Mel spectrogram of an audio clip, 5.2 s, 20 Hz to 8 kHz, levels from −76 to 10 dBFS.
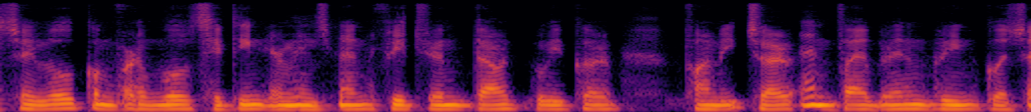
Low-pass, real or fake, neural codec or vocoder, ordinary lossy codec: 7.2 kHz; fake; codec, 16 kHz, 0.5 kbps, FreqCodec, larger model; none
